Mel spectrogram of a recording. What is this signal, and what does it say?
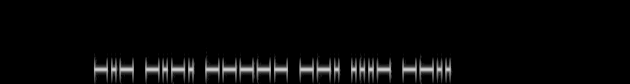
Morse code, heard as a keyed tone, about 27 wpm, 700 Hz. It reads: KC0GVZ
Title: USA Call Signs - 6 Characters - 28wpm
